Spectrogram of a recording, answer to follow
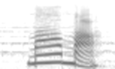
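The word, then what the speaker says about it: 妈妈: let's try one more Mama M again the first ma syllable there is first tone yes and then the second syllable is a neutral tone M and hi hi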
